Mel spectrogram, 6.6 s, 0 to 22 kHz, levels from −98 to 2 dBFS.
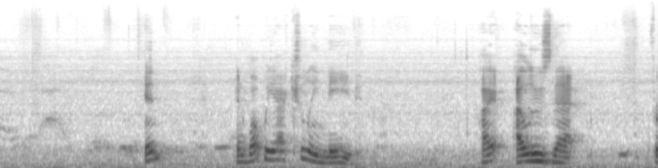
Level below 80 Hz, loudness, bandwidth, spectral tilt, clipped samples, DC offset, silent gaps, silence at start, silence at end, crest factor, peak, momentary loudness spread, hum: -54 dBFS; -33 LUFS; 16 kHz; -7 dB/octave; under 0.1%; under 0.1%; none; 0 s; 0 s; 18 dB; -16 dBFS; 24 LU; none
